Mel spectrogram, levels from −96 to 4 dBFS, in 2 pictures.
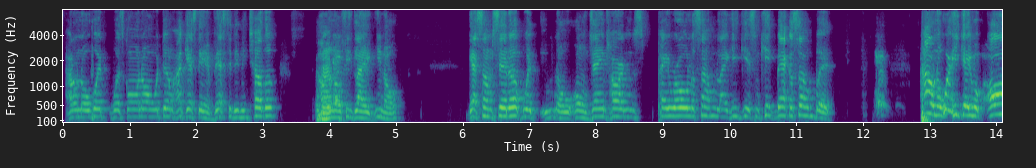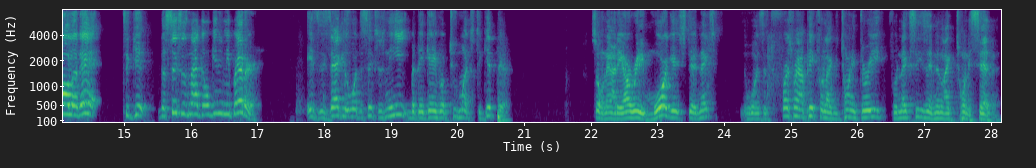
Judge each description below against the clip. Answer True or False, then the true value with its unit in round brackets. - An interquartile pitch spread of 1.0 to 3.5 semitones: False (4.8 semitones)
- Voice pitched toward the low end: False (200 Hz)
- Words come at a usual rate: False (225 wpm)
